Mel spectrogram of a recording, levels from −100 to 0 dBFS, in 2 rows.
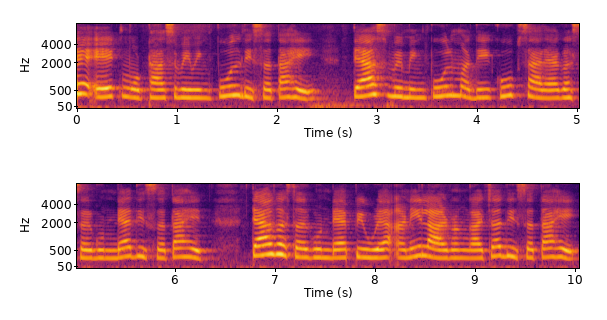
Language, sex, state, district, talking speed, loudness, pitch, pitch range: Marathi, female, Maharashtra, Pune, 135 wpm, -18 LUFS, 275 Hz, 260-300 Hz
